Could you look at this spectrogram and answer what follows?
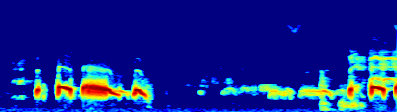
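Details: A female dove gives low, hollow coos, a short series of soft rising and falling notes, then fainter murmured cooing and a final pair of coos, used to stimulate males. Dove.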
